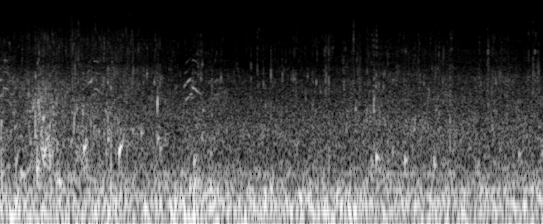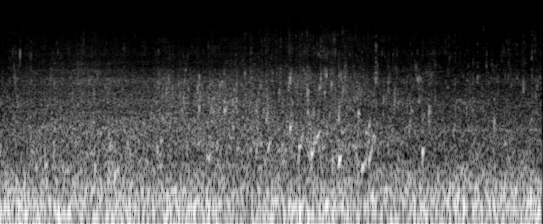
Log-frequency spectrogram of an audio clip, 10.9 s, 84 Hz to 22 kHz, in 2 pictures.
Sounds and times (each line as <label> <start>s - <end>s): sea 0.0s - 10.8s
sounds of harbou in background 0.0s - 10.8s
